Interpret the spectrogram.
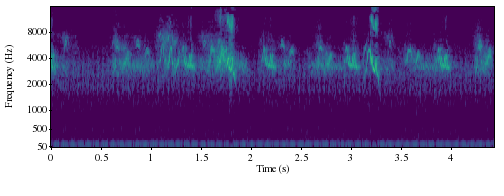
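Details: ['Starling recorded on 7 June 2015, a faint continuous chatter of squeaky whistles and clicks with occasional sharp high notes, over a steady low electrical hum.']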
